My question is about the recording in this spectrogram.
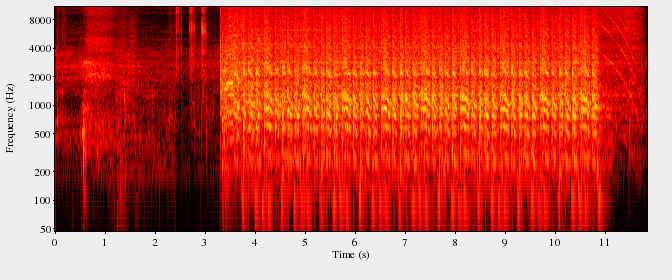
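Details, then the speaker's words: BMW E90 with a turbo M52 swap and a tuned ECU on its first start attempt: the starter turns the engine in an even churning rhythm for about eight seconds but it never fires; cranks without starting. "air fuel spark you only need three things to fire an engine you got a crank nose start which means it's cranking"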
